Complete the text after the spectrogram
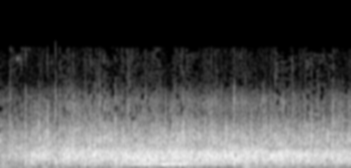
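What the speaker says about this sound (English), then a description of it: "Y'all give them a round of applause." A crowd at a school Decision Day event claps in a loud, dense round of applause, with faint cheering mixed into the steady clapping.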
